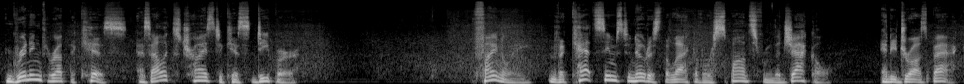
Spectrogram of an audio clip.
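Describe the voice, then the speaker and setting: A man's voice: medium pitch, fairly bright tone, a little hiss or hum. A man reading scripted first-person narration from a visual novel. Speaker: narrator and reader.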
